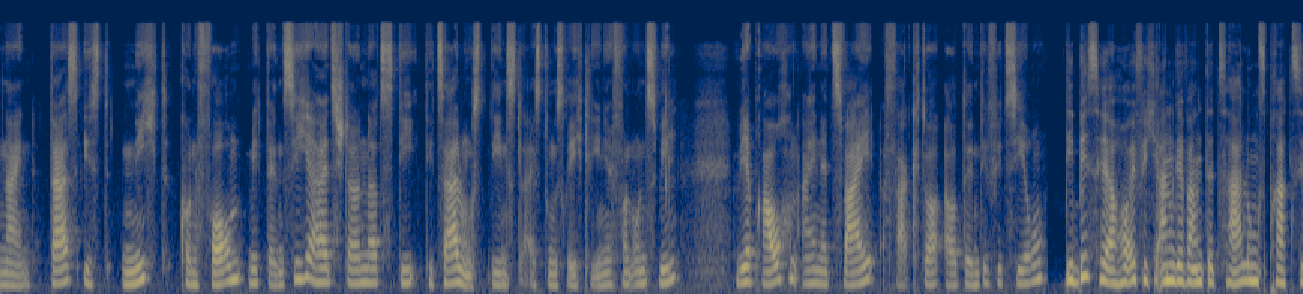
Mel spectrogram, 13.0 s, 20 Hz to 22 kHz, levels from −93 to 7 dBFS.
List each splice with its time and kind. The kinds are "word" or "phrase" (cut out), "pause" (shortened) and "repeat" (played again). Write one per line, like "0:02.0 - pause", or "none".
0:10.5 - pause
